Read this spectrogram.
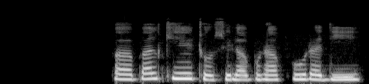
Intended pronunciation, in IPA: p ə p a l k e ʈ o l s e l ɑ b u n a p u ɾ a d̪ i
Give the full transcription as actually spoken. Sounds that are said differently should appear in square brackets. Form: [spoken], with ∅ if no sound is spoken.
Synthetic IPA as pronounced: p ə [b] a l k e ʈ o l s e l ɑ b u n a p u ɾ a d̪ i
